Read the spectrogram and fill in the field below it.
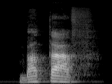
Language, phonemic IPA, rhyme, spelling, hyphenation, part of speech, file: Dutch, /baːˈtaːf/, -aːf, Bataaf, Ba‧taaf, noun, Nl-Bataaf.ogg
- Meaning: Batavian (member of the tribe of the Batavi)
